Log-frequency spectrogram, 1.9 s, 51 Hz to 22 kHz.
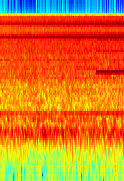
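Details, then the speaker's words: Solinba 3000LF low-frequency inverter at about 3.8 kW load (kettle plus electric fire), above its 3 kW rating: steady hum and hiss with a thin high overload alarm beep; it keeps supplying the load, and the alarm light later flashes. "the alarm light is on and it's beeping you can perhaps hear the beeping but it's clearly quite happy supplying that"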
